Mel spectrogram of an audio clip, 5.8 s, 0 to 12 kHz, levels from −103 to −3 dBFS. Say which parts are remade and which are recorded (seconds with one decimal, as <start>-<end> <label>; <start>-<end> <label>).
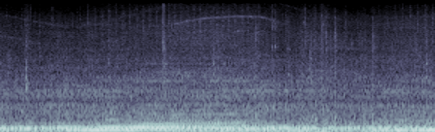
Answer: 0.0-5.8 recorded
